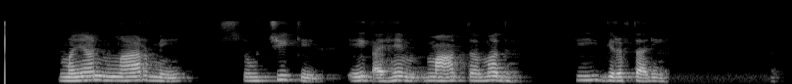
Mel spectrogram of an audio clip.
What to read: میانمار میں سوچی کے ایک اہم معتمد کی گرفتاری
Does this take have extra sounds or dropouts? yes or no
no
